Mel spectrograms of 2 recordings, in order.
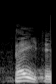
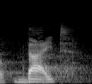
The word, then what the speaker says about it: Beth: And so we looked at the first letter of the Hebrew alphabet last week, which is Aleph, and this week it's Bait is the way you pronounce it, or bite. It's spelled B-E-T-H if you have the New American Standard Bible or any others that put it B-E-T-H, but you really don't pronounce the T-H. It's a hard T. It would be bait.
